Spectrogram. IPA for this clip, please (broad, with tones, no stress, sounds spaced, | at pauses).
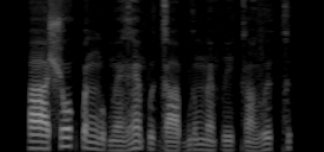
aː˧ ʃ oː˦ k͡p ə˧ ŋ u˨ b ɛ̃˨ ɣ ɛ̃˦ p ɨ˨ ɡ aː˨ b ɨ˧ m ɛ̃˨ p iː˨ k ã˨ v ɨ˦ k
